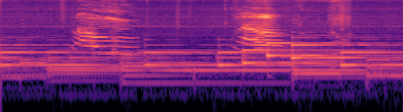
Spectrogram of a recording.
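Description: A cat meows twice, two high calls that each fall in pitch and last under a second, about a second and a half apart. Soft piano music plays underneath.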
